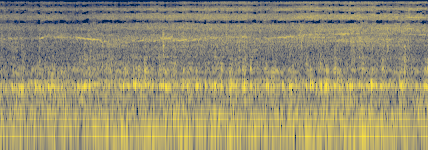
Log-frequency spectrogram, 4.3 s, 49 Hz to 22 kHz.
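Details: Pressure canner with chicken drumsticks venting steam for 10 minutes before the weight goes on (15 psi for the altitude); a quiet, steady hiss with a faint constant tone and no sputtering; normal venting.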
